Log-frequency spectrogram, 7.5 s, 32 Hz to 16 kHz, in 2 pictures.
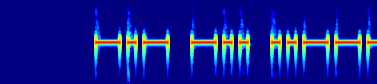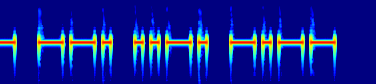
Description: Morse code, heard as a keyed tone, about 15 wpm, 700 Hz. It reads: KD2GFY
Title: USA Call Signs - 6 Characters - 3x Character Spacing - 15wpm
